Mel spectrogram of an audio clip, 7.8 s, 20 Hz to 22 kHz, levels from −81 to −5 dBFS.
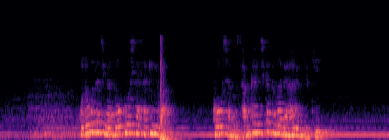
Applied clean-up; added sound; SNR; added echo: none; Slam / Car; 1 dB; reverberation time 0.9 s.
